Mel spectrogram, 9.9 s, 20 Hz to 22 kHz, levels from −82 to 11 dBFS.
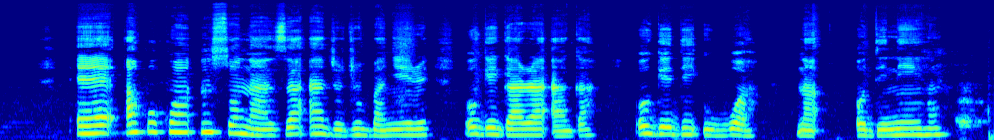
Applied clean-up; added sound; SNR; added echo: none; none; none; none.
